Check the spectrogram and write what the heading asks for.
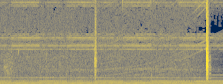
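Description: Background music holding one steady chord over a low rumble, with a single short click about two seconds in.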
